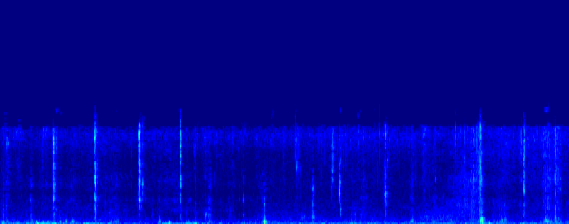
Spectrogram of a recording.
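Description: Crunchy chewing of a mouthful of shredded green papaya salad: a run of sharp, irregular crunches and clicks over a low rumble.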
